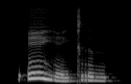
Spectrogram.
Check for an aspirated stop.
absent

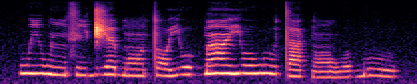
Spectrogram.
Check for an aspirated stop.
absent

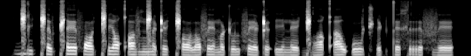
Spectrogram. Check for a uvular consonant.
present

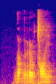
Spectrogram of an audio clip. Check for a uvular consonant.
absent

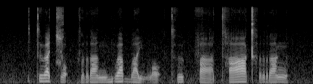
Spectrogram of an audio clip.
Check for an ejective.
absent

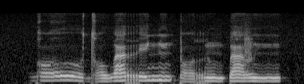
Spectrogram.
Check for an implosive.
absent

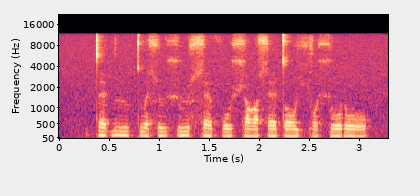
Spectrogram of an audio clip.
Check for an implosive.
present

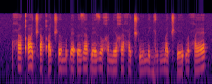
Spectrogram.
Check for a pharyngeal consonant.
present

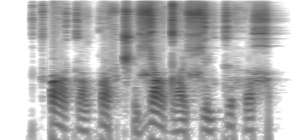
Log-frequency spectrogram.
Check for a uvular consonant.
present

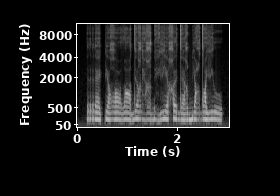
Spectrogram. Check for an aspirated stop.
absent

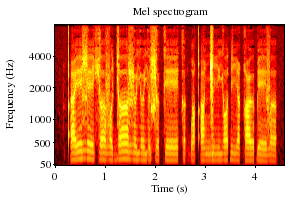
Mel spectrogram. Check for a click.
present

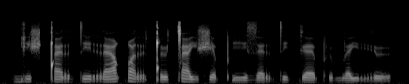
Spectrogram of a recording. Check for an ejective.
present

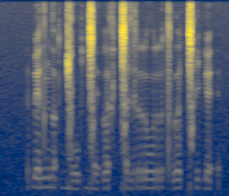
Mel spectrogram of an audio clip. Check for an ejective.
present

